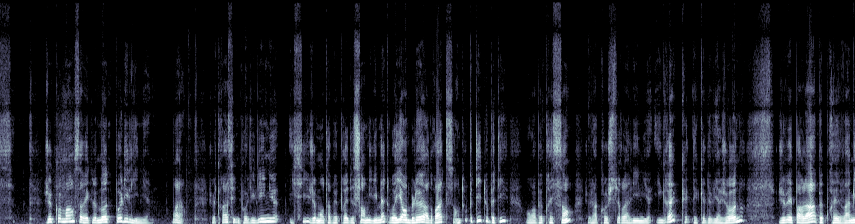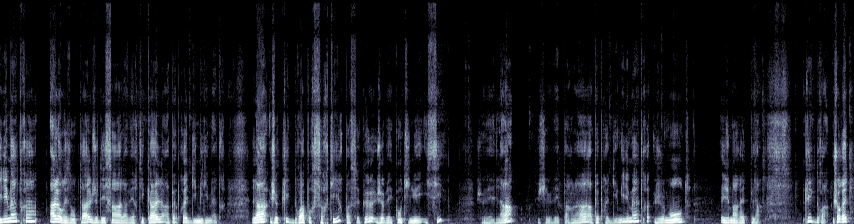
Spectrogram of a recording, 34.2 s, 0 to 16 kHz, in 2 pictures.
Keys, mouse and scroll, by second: 3.3 click, 5.6 click, 13.8 click, 18.0 click, 21.1 click, 22.7 right click, 26.2 click, 29.5 click, 31.7 click, 33.2 right click.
